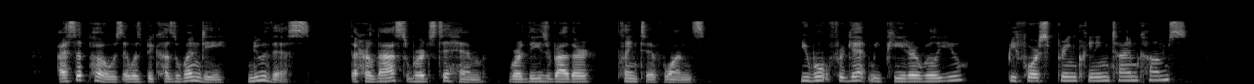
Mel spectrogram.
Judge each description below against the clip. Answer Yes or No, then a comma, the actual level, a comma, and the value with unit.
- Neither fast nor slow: Yes, average, 150 wpm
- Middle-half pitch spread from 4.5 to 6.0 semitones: Yes, average, 5.0 semitones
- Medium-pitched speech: Yes, medium, 145 Hz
